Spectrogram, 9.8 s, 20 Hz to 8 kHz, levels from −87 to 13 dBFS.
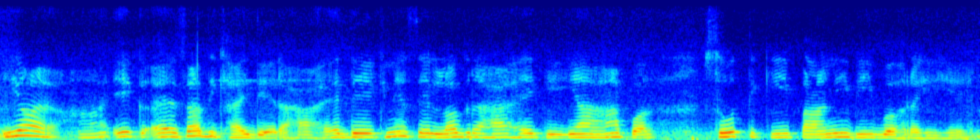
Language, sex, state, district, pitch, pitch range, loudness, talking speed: Hindi, female, Bihar, West Champaran, 205 Hz, 185-225 Hz, -18 LUFS, 135 wpm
